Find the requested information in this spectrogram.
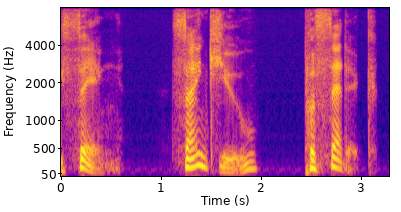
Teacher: the unvoiced TH sound, which means our vocal cords are not going to vibrate, so it's going to be thing.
